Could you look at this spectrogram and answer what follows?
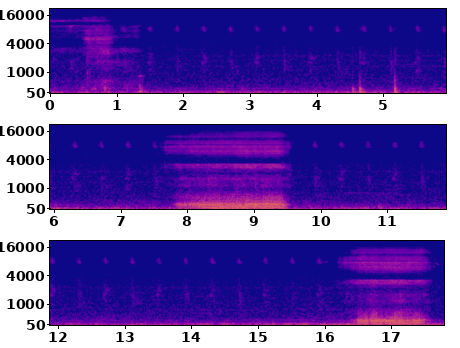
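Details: Azawakh dog asleep, snoring: slow, soft rumbling snores about eight seconds apart over steady room noise.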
